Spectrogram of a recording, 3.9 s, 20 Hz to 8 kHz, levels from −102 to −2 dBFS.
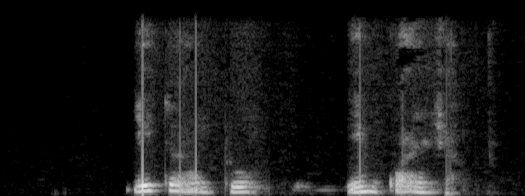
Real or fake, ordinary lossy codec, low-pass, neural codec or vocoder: real; AAC, 48 kbps; 7.2 kHz; none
